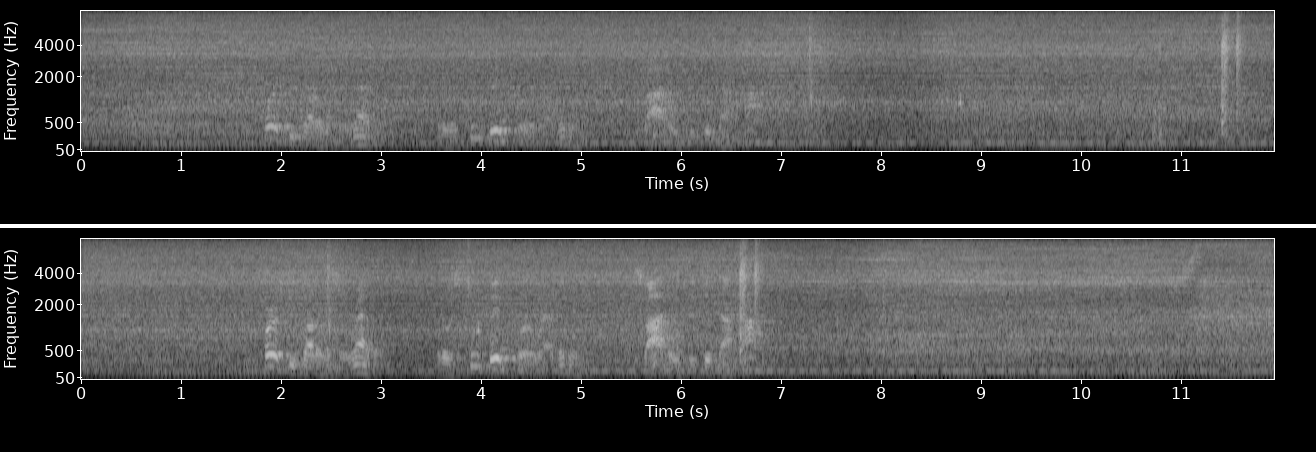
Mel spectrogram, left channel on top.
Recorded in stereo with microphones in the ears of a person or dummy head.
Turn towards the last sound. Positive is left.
turn(degrees=-50)  # may be behind; listen again after turning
